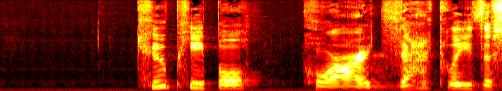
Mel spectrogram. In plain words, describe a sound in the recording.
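A man speaks clearly through a microphone in a large echoing hall.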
